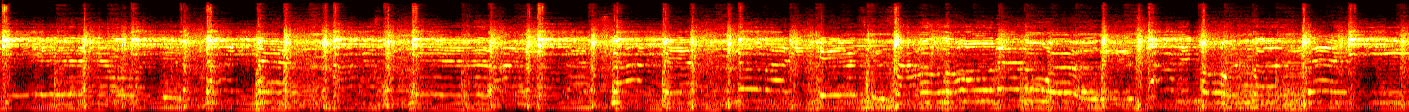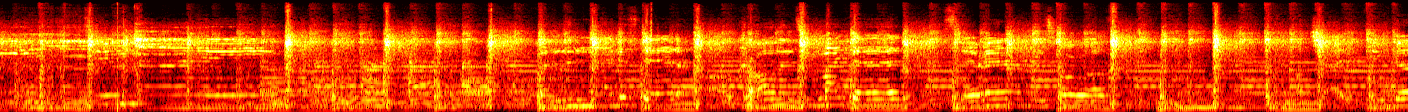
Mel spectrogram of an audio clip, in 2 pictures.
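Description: Live rock band playing: two electric guitars, electric bass and drum kit, with a girl singing lead into a microphone.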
